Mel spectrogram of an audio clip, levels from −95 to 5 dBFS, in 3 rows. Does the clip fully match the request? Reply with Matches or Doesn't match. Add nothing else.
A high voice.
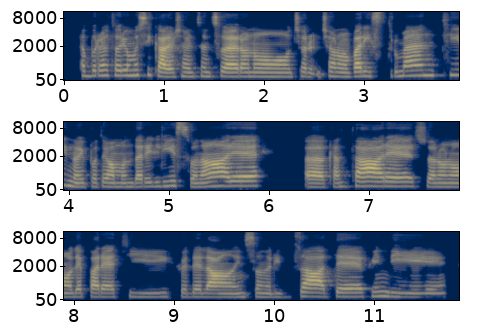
Matches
